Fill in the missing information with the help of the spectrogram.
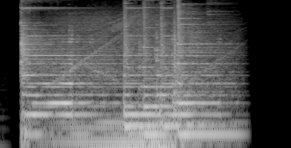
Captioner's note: Intel bong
